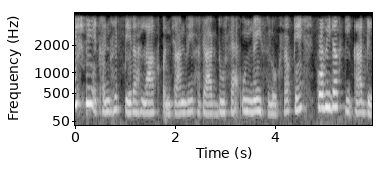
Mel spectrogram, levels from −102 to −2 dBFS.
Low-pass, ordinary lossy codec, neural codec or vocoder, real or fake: 3.6 kHz; none; codec, 16 kHz, 4 kbps, FreqCodec, smaller model; fake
